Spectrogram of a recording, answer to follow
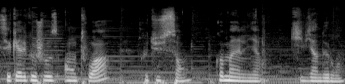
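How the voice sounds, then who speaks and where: A woman talks in a gentle tone at a fairly slow pace. Music plays in the background. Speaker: wellbeing practitioner. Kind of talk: introspective voice-over. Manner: gentle, soft-spoken.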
